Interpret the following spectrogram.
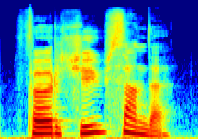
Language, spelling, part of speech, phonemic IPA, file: Swedish, förtjusande, verb / adjective, /fœrˈtjʉːˌsandɛ/, Sv-förtjusande.ogg
- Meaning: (verb) present participle of förtjusa; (adjective) 1. delightful 2. lovely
